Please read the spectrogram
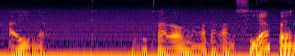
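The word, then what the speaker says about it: أين: Nah, ini aina dibacanya ya, aina.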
